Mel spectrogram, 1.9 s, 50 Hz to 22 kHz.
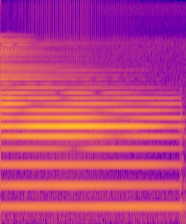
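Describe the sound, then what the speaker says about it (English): A single sustained electric guitar note picked on the second fret of the high E string, ringing clear and steady for nearly two seconds with a soft fade. "I'm going to pick the high E string only. I'll be playing the 2nd fret of the high E."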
